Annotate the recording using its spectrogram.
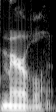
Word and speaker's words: Maryville: I believe it's Maryville. – It's Maryville. – The way it's pronounced.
